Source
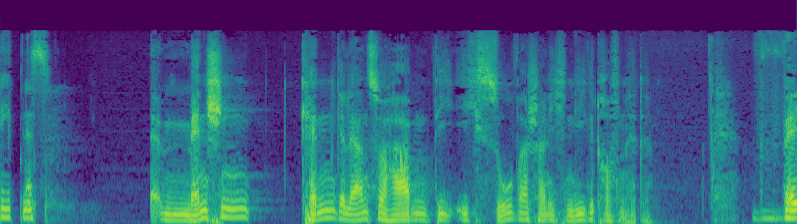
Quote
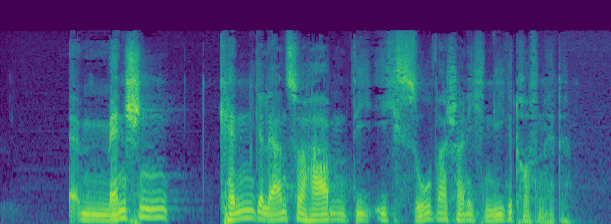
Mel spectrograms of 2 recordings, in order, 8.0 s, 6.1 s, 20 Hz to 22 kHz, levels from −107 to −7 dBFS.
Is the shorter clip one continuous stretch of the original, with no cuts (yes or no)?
yes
